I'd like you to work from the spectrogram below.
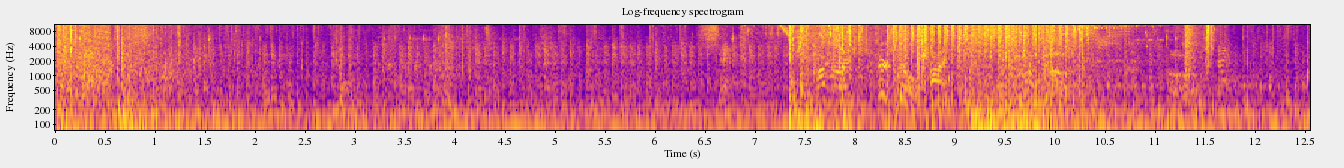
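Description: Dense, continuous video game gunfire in The Division 2, with rapid bursts, booming impacts and mechanical clatter layered throughout, growing heavier partway through, and a voice talking faintly underneath.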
